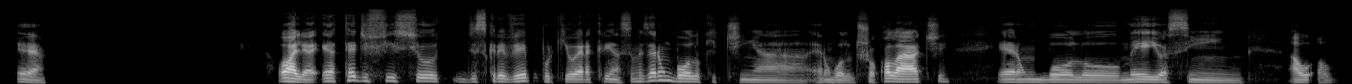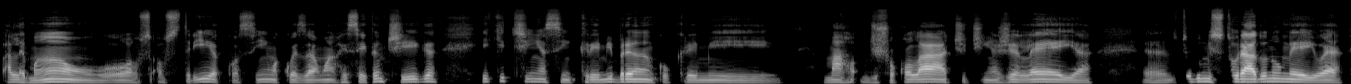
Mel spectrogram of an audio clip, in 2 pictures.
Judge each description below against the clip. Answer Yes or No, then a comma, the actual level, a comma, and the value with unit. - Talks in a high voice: No, low, 110 Hz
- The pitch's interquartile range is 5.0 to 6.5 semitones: No, average, 3.6 semitones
